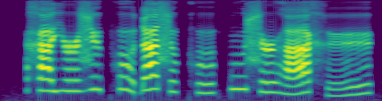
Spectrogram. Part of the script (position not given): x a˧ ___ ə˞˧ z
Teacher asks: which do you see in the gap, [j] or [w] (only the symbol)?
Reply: j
